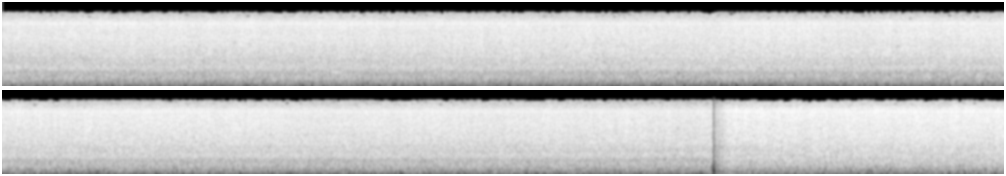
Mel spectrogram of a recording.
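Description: Waterfall cascading down a sloping rock face close by, a loud, steady rush of white water. There is a momentary drop in level near the end.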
